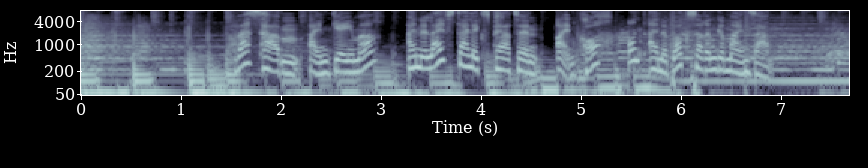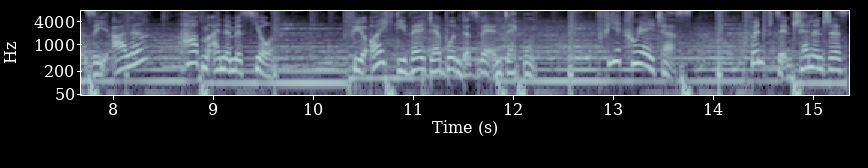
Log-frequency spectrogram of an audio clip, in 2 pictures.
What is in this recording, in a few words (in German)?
funkspot; explorerserie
